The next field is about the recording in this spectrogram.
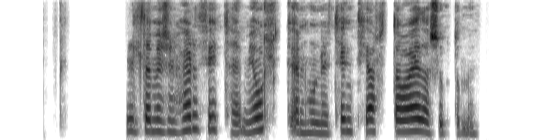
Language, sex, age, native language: Icelandic, female, 40-49, Icelandic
